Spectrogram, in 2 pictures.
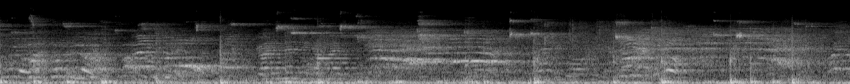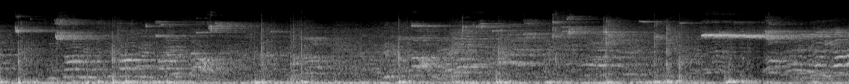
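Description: Young girls shout and call out to each other across the court.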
